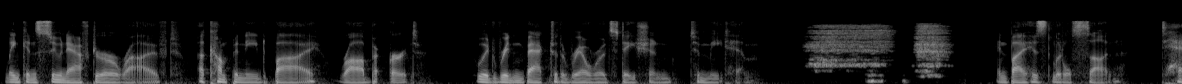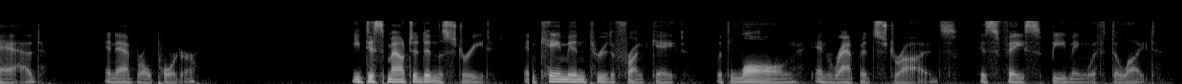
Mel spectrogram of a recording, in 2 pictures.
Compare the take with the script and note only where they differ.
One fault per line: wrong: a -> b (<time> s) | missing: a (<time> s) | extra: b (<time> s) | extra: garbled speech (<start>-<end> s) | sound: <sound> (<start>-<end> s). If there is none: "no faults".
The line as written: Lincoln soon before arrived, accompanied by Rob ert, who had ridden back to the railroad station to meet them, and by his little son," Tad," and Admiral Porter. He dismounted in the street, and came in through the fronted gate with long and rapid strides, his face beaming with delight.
wrong: before -> after (0.7 s)
wrong: them -> him (7.3 s)
sound: sigh (8.0-9.6 s)
sound: dropout (17.1-17.2 s)
wrong: fronted -> front (18.0 s)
